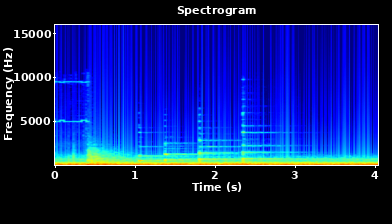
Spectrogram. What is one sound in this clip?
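Chiming tones ring out one after another.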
